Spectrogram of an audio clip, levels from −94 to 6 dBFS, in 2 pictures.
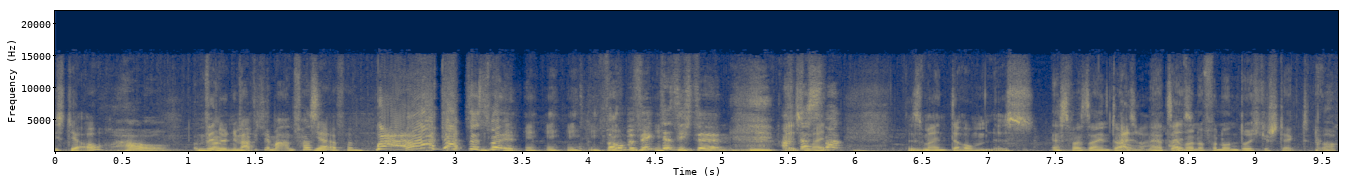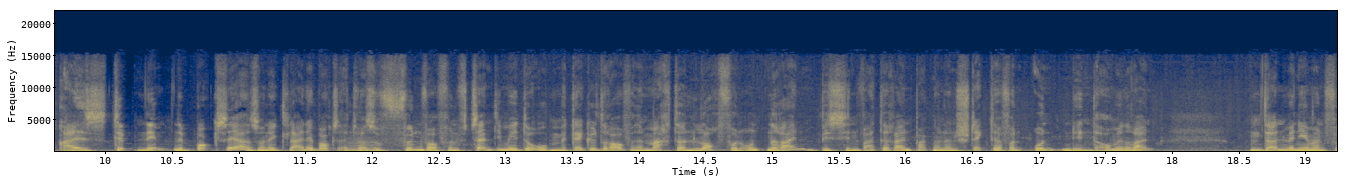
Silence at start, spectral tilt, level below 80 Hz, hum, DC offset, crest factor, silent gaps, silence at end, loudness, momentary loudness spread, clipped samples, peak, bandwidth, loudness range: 0 s; -5.5 dB/octave; -48 dBFS; none; under 0.1%; 14 dB; none; 0 s; -20 LUFS; 5 LU; under 0.1%; -6 dBFS; 15.5 kHz; 2 LU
